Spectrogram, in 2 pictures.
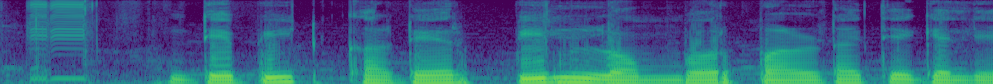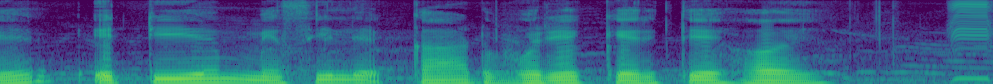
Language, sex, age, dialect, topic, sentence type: Bengali, male, 18-24, Jharkhandi, banking, statement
